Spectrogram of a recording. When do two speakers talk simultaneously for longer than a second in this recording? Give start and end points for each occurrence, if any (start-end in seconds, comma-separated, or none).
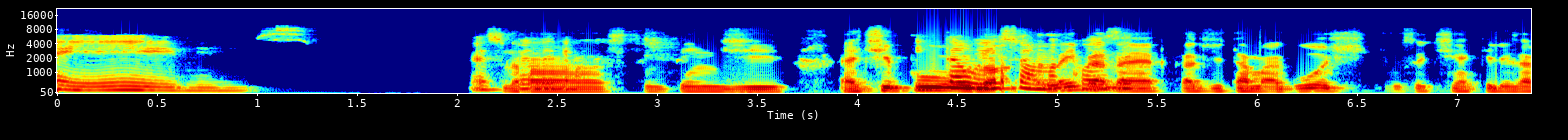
4.3-5.5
